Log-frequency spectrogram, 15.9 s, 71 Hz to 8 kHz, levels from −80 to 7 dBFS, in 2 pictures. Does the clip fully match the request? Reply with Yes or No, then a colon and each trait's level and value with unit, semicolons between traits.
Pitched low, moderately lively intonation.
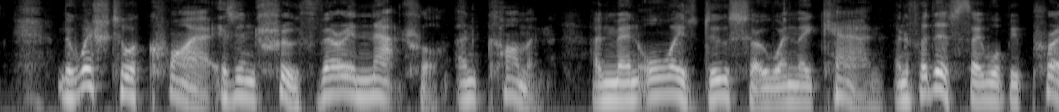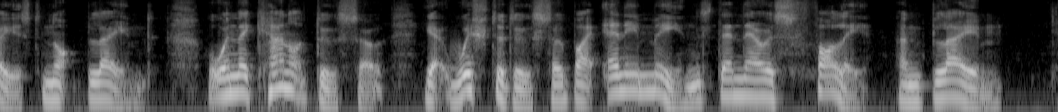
Yes: low, 130 Hz; average, 4.7 semitones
